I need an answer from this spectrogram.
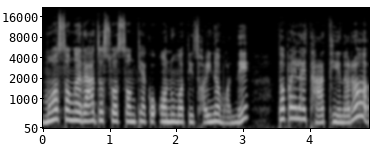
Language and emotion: Nepali, surprised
